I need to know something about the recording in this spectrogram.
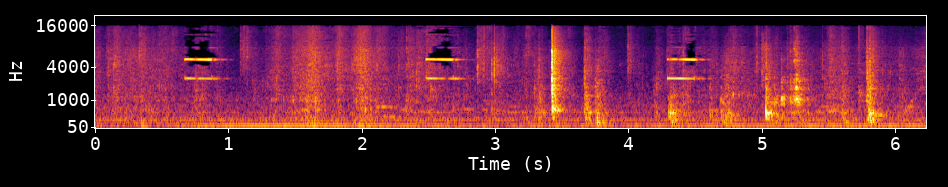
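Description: Three short, identical electronic beeps about two seconds apart, over the crackle of plastic bags being handled, with one sharper crackle a little past halfway.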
